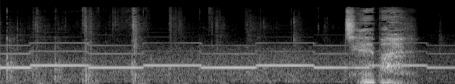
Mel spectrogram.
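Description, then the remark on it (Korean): Ambulance and police car sirens blare in a steady, alternating two-tone pattern at an apartment complex late at night in mid-August, loud throughout, with a couple of brief noisy bursts near the end. “아, 구급차도 있고 경찰차도 온 것 같은데요?”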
